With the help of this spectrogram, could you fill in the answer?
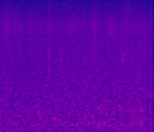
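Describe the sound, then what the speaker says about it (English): Steady rain from the Katawa Shoujo video game hisses evenly and continuously with no pauses, an unbroken wash of falling drops heard alone without any voices. "The rain increases a little more"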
